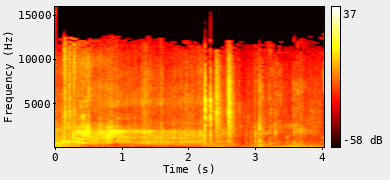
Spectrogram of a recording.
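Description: Small wheels rolling over skatepark ramps and concrete, loudest in the first two seconds, then a few sharp knocks a little past the middle.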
